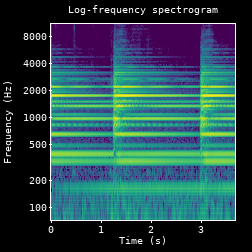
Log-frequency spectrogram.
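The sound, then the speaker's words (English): A large bell tolls twice, about two seconds apart, each loud strike swelling into a long, humming resonance that keeps ringing between strokes. No voices are present. “Let's ring the bell for a rock-solid homestand.”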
